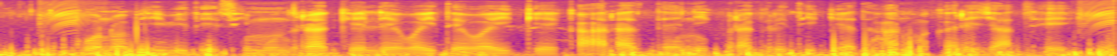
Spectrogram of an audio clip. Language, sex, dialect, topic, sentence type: Chhattisgarhi, male, Western/Budati/Khatahi, banking, statement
